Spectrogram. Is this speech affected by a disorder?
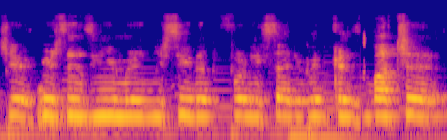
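Yes: cerebral palsy; spastic quadriplegic type.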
